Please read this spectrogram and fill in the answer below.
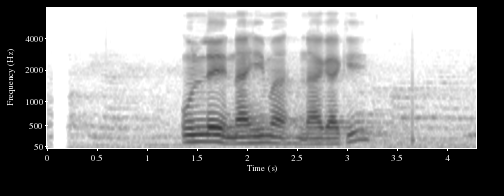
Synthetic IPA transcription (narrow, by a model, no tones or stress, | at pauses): unlenaɦimanaɡaki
